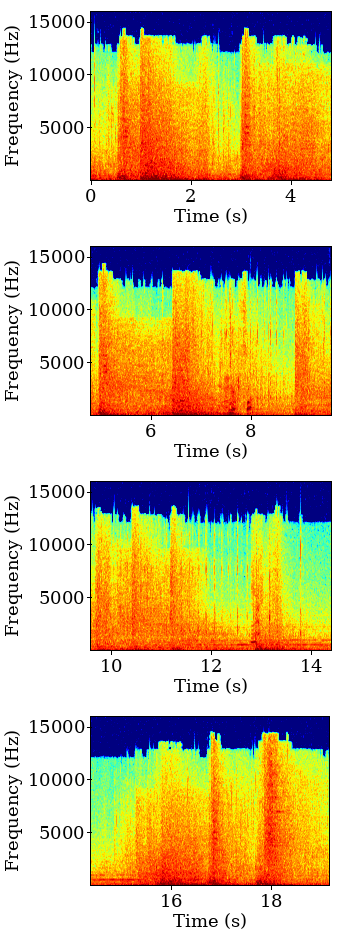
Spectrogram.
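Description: Heavy blows crash and thud again and again as a sword strikes a huge creature.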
